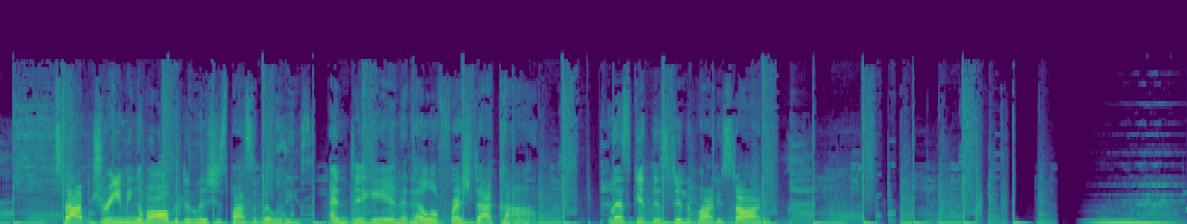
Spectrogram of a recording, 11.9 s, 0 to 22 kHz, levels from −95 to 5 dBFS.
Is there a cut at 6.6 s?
no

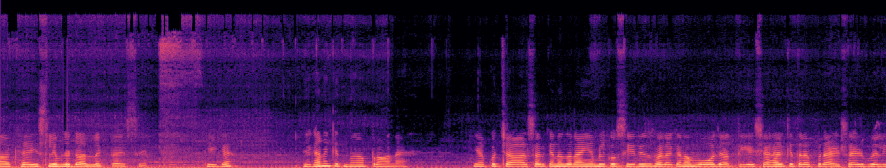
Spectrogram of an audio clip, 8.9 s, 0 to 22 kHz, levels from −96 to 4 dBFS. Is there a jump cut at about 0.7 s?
no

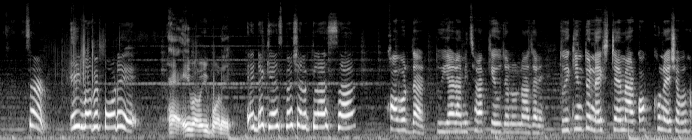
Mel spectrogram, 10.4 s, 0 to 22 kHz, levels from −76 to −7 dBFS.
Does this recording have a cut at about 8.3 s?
yes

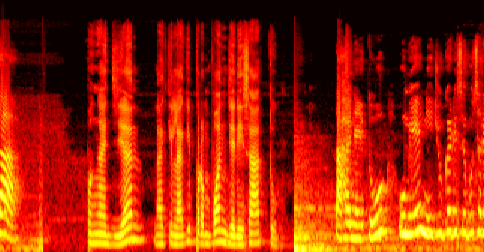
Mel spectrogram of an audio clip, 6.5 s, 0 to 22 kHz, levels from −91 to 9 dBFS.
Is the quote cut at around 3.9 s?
yes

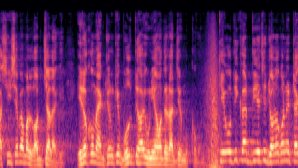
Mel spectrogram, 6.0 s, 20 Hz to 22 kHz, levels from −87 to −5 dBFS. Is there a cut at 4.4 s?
yes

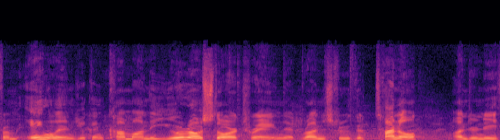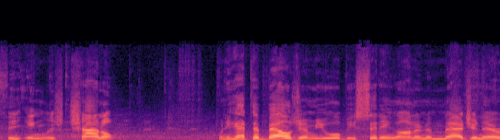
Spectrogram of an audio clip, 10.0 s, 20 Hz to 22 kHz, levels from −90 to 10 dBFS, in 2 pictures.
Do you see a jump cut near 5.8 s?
no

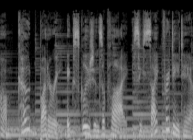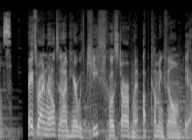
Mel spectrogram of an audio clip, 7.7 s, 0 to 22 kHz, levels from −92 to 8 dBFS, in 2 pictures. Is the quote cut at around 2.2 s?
no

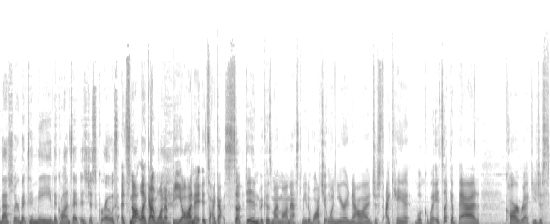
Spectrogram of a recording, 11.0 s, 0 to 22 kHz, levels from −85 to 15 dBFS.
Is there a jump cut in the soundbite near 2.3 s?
yes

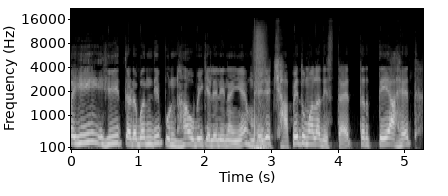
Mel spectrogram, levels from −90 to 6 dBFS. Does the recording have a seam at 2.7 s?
yes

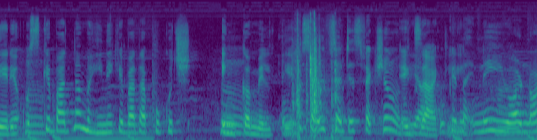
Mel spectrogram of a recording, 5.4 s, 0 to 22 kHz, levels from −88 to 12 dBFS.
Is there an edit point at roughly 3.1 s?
yes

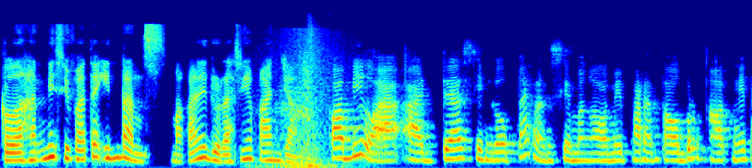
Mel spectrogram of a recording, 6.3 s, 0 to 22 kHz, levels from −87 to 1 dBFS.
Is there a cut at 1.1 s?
no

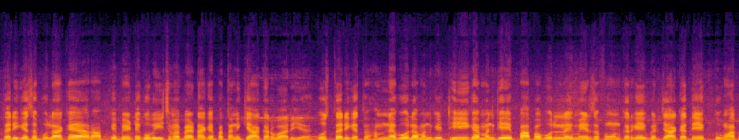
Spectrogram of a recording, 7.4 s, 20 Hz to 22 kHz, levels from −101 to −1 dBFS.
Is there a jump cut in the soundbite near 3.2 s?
no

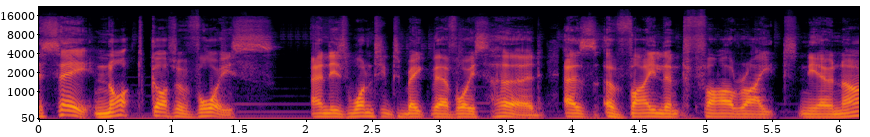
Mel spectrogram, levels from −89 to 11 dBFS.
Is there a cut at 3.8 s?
yes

